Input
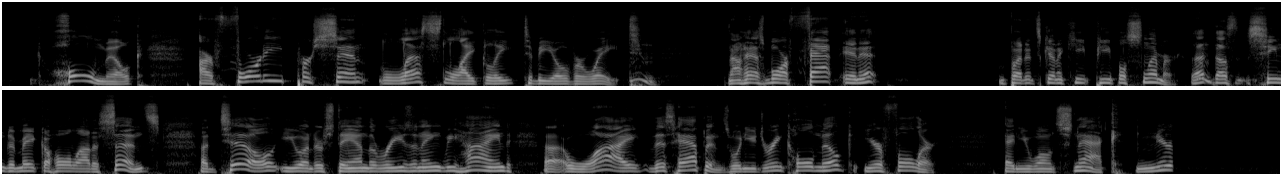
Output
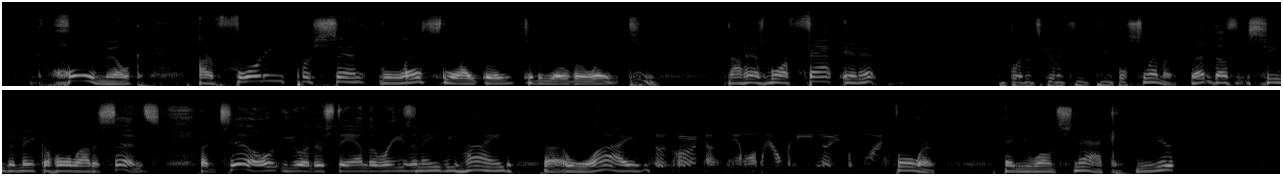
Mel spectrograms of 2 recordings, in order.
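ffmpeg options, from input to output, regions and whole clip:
-filter_complex "[0:a]asettb=1/sr,asplit=3[s0][s1][s2];[s0]atrim=end=4.044[s3];[s1]atrim=start=4.04:end=6.2,asetpts=PTS-STARTPTS,afade=t=in:d=0.004:c=qsin,afade=t=out:st=2.156:d=0.004:c=qsin,highpass=f=150:w=0.5412,highpass=f=150:w=1.3066,lowshelf=f=770:t=q:w=1.5:g=12.5[s4];[s2]atrim=start=6.196[s5];[s3][s4]acrossfade=d=0.004:c1=hsin:c2=qsin[s6];[s6][s5]acrossfade=d=0.004:c1=qsin:c2=hsin,asettb=1/sr,asplit=3[s7][s8][s9];[s7]atrim=end=8.704[s10];[s8]atrim=start=8.7:end=11.36,asetpts=PTS-STARTPTS,afade=t=in:d=0.004:c=qsin,afade=t=out:st=2.656:d=0.004:c=qsin,acompressor=threshold=0.00126:ratio=1.5:attack=3.2:release=140:knee=1:detection=peak,afreqshift=-130,asplit=2[s11][s12];[s12]adelay=13,volume=0.316[s13];[s11][s13]amix=inputs=2:normalize=0,atrim=end_sample=117306[s14];[s9]atrim=start=11.356[s15];[s10][s14]acrossfade=d=0.004:c1=hsin:c2=qsin[s16];[s16][s15]acrossfade=d=0.004:c1=qsin:c2=hsin,asettb=1/sr,asplit=3[s17][s18][s19];[s17]atrim=end=13.724[s20];[s18]atrim=start=13.72:end=16.93,asetpts=PTS-STARTPTS,afade=t=in:d=0.004:c=qsin,afade=t=out:st=3.206:d=0.004:c=qsin,bass=f=250:g=-14,treble=f=4000:g=13,asoftclip=type=hard:threshold=0.0841[s21];[s19]atrim=start=16.926[s22];[s20][s21]acrossfade=d=0.004:c1=hsin:c2=qsin[s23];[s23][s22]acrossfade=d=0.004:c1=qsin:c2=hsin,asettb=1/sr,asplit=3[s24][s25][s26];[s24]atrim=end=19.264[s27];[s25]atrim=start=19.26:end=21.73,asetpts=PTS-STARTPTS,afade=t=in:d=0.004:c=qsin,afade=t=out:st=2.466:d=0.004:c=qsin,highpass=1100,acompressor=mode=upward:threshold=0.00282:ratio=2.5:attack=3.2:release=140:knee=2.83:detection=peak,lowpass=f=2400:t=q:w=0.5098,lowpass=f=2400:t=q:w=0.6013,lowpass=f=2400:t=q:w=0.9,lowpass=f=2400:t=q:w=2.563,afreqshift=-2800[s28];[s26]atrim=start=21.726[s29];[s27][s28]acrossfade=d=0.004:c1=hsin:c2=qsin[s30];[s30][s29]acrossfade=d=0.004:c1=qsin:c2=hsin,acompressor=threshold=0.0126:ratio=4,firequalizer=gain_entry='entry(190,0);entry(290,-25);entry(420,9);entry(840,1);entry(1200,-13);entry(2600,-11);entry(4200,-8);entry(7300,12);entry(12000,-6)':delay=0.05:min_phase=1,volume=0.891"

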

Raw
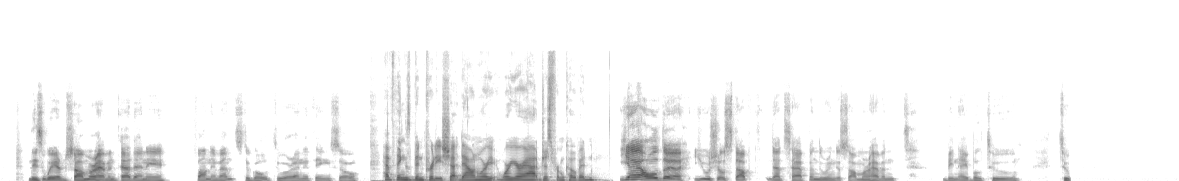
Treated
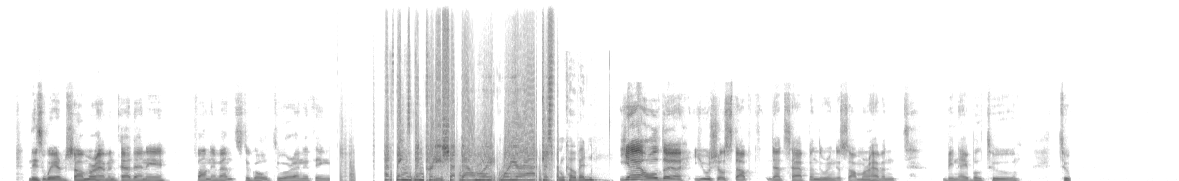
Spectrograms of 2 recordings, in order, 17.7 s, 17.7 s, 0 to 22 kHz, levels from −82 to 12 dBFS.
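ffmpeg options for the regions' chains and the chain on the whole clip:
-filter_complex "[0:a]asettb=1/sr,asplit=3[s0][s1][s2];[s0]atrim=end=4.944[s3];[s1]atrim=start=4.94:end=8.38,asetpts=PTS-STARTPTS,afade=t=in:d=0.004:c=qsin,afade=t=out:st=3.436:d=0.004:c=qsin,aecho=1:1:1.2:0.86,atrim=end_sample=151704,acompressor=threshold=0.0562:ratio=10:attack=3.2:release=140:knee=1:detection=peak,acrusher=bits=4:mix=0:aa=0.5[s4];[s2]atrim=start=8.376[s5];[s3][s4]acrossfade=d=0.004:c1=hsin:c2=qsin[s6];[s6][s5]acrossfade=d=0.004:c1=qsin:c2=hsin,aemphasis=mode=production:type=cd,acrossover=split=410|3000[s7][s8][s9];[s8]acompressor=threshold=0.0282:ratio=6[s10];[s7][s10][s9]amix=inputs=3:normalize=0,equalizer=f=3400:w=2.2:g=6,volume=0.841"

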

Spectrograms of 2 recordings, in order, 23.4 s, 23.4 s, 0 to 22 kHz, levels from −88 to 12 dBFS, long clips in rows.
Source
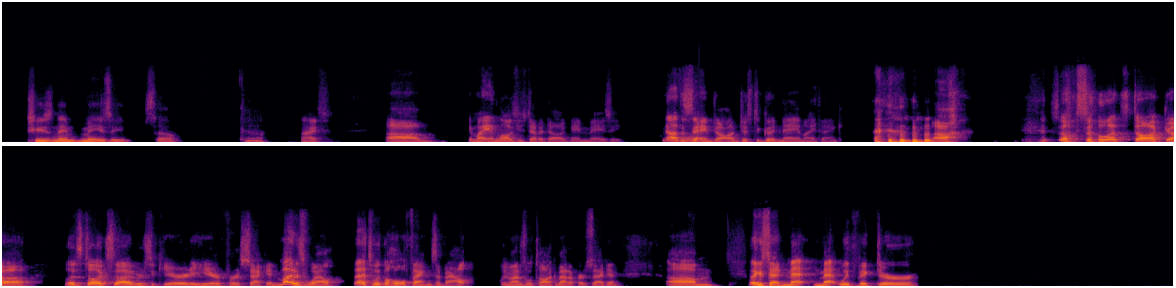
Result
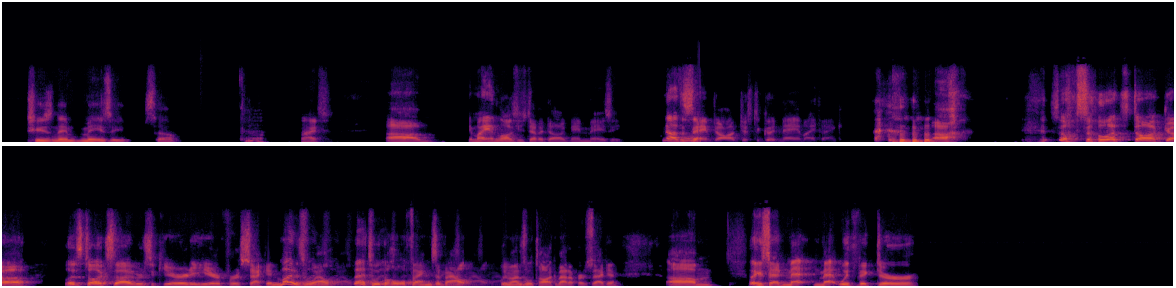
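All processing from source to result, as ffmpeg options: -filter_complex "[0:a]asettb=1/sr,asplit=3[s0][s1][s2];[s0]atrim=end=2.504[s3];[s1]atrim=start=2.5:end=3.02,asetpts=PTS-STARTPTS,afade=t=in:d=0.004:c=qsin,afade=t=out:st=0.516:d=0.004:c=qsin,highshelf=f=8000:g=-5.5,aecho=1:1:1.8:0.79,atrim=end_sample=22932[s4];[s2]atrim=start=3.016[s5];[s3][s4]acrossfade=d=0.004:c1=hsin:c2=qsin[s6];[s6][s5]acrossfade=d=0.004:c1=qsin:c2=hsin,asettb=1/sr,asplit=3[s7][s8][s9];[s7]atrim=end=6.984[s10];[s8]atrim=start=6.98:end=8.9,asetpts=PTS-STARTPTS,afade=t=in:d=0.004:c=qsin,afade=t=out:st=1.916:d=0.004:c=qsin,highpass=700,lowpass=6100,highshelf=f=3500:g=-7[s11];[s9]atrim=start=8.896[s12];[s10][s11]acrossfade=d=0.004:c1=hsin:c2=qsin[s13];[s13][s12]acrossfade=d=0.004:c1=qsin:c2=hsin,asettb=1/sr,asplit=3[s14][s15][s16];[s14]atrim=end=14.374[s17];[s15]atrim=start=14.37:end=17.03,asetpts=PTS-STARTPTS,afade=t=in:d=0.004:c=qsin,afade=t=out:st=2.656:d=0.004:c=qsin,equalizer=f=320:t=o:w=2.2:g=10.5,acompressor=threshold=0.0794:ratio=6:attack=3.2:release=140:knee=1:detection=peak,aecho=1:1:230|460|690:0.126|0.0441|0.0154,atrim=end_sample=117306[s18];[s16]atrim=start=17.026[s19];[s17][s18]acrossfade=d=0.004:c1=hsin:c2=qsin[s20];[s20][s19]acrossfade=d=0.004:c1=qsin:c2=hsin,bass=f=250:g=-9,treble=f=4000:g=5,alimiter=limit=0.168:level=0:latency=1:release=59,highshelf=f=4100:g=8,volume=0.562"

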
